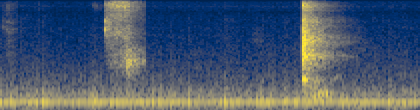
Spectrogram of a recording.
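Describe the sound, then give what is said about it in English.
Two bright hissing bursts about a second apart over a low steady hum: a soft fizzy rush, then a sharper crack-and-hiss as a beer can is cracked open mid-drink. No one speaks. “That was, you were mid-drink and cracked it open.”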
